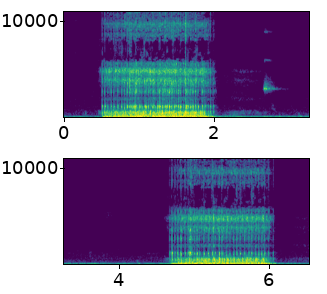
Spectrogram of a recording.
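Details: A sleeping cat gives two loud, raspy snoring breaths, each lasting about a second and a half, about four seconds apart, with a faint short squeak and quiet room tone in the pause.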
